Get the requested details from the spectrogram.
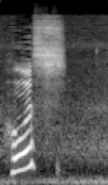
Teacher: Hus, sinnya punya sifat hamas dan sofir. Hamas ada angin keluar, sofir ada desisan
